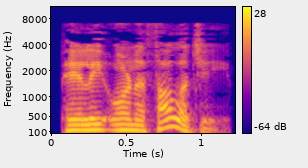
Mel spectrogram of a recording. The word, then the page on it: paleornithology: British English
